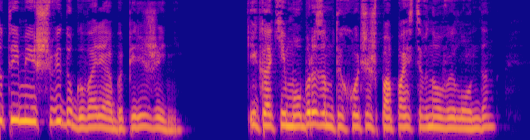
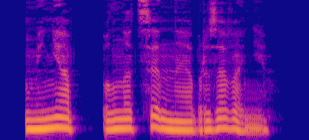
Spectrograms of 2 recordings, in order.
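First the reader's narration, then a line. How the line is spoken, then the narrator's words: Whisper. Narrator (Russian): прошептал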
